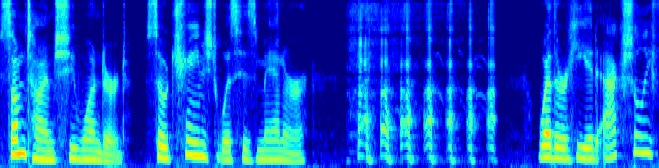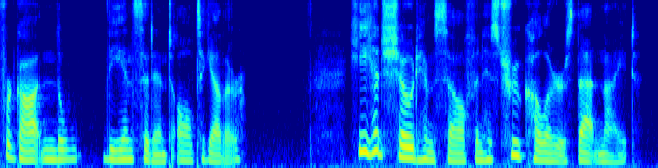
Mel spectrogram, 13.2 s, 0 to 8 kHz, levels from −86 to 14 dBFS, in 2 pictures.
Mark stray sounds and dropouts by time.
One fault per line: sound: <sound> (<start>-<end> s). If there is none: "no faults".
sound: laugh (3.5-5.0 s)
